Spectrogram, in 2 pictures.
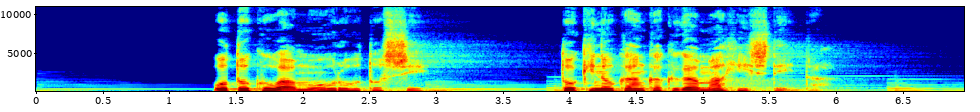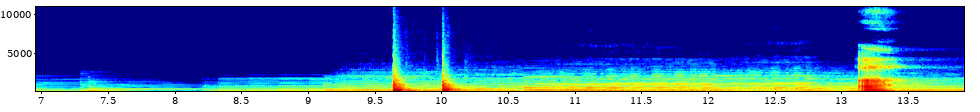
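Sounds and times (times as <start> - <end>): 
speech: 1.3 - 3.0, 3.9 - 5.9, 13.2 - 13.4
knocking on a door: 9.6 - 10.4.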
